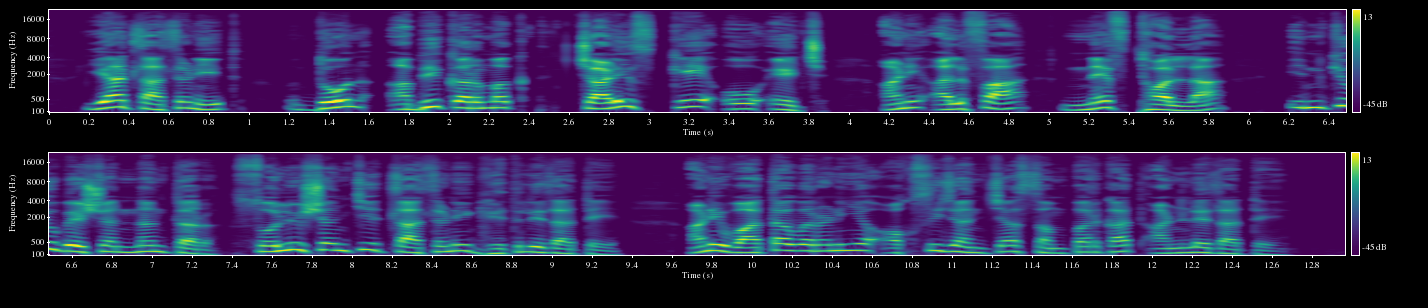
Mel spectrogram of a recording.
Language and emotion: Marathi, neutral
